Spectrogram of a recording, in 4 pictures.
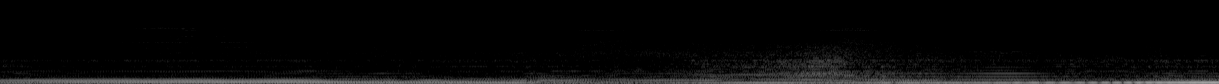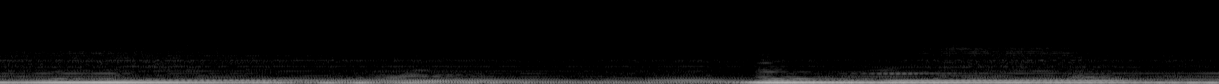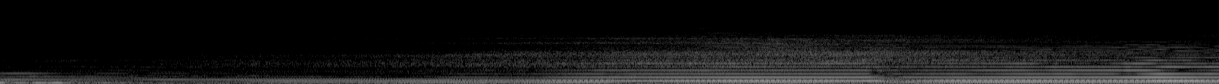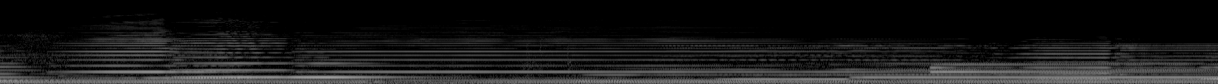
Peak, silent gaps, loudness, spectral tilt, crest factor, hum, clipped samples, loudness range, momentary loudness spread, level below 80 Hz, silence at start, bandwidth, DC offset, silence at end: -18 dBFS; none; -36 LUFS; -8 dB/octave; 16 dB; none; under 0.1%; 16 LU; 16 LU; -40 dBFS; 0 s; 8.8 kHz; under 0.1%; 0 s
